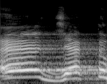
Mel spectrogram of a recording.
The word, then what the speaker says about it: adjective: वैसे इसको एडजेक्टिव बोलते हैं, एडजेक्टिव डी साइलेंट होता है, लेकिन समझने के लिए हम एडजेक्टिव सुनते हैं सभी से।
